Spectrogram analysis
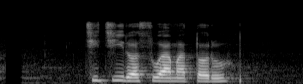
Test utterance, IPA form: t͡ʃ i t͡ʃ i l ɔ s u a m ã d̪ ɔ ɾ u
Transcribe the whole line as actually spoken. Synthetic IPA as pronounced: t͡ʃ i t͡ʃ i ɾ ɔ s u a m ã t̪ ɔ ɾ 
